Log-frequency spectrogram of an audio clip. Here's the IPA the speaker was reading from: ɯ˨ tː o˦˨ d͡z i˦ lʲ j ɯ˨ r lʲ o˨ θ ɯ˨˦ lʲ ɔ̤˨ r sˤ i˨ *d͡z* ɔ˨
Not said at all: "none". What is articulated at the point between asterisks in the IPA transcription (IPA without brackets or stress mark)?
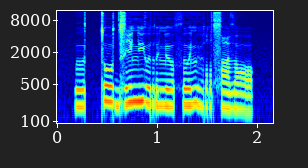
ð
